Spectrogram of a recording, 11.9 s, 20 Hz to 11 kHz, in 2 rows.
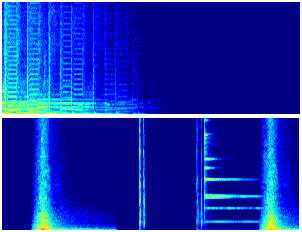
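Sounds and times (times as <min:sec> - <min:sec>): bright bell ding: 0:10.0 - 0:11.6.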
